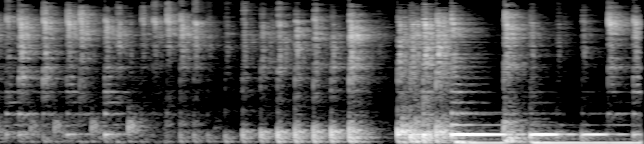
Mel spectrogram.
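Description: Tabla drums playing a quick run of strokes in an instrumental kirtan passage. About four and a half seconds in, a loud, steady low note enters under the drumming and holds to the end.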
